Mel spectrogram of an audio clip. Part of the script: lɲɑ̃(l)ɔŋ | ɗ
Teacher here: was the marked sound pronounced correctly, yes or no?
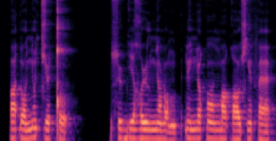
no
